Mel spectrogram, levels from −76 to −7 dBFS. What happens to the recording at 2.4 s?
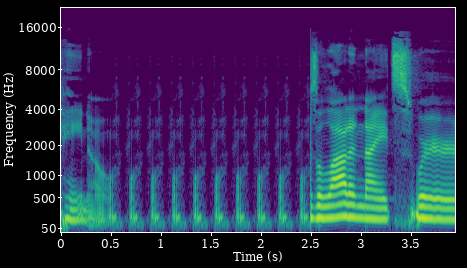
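At 2.4 s the speech is still caught in a broken-record loop running from 0.69 to 2.50 s: a 0.21 s fragment repeats exactly, eight times back to back, likely because playback or the stream stalled. Unlike echo, the repeats never fade, and the speech from that stretch is lost.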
